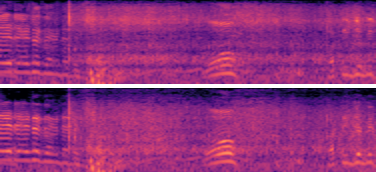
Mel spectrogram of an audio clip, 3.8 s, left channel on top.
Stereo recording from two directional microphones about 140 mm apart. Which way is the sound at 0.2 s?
25° right (ahead or behind).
